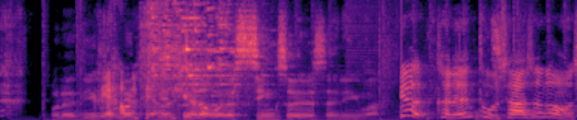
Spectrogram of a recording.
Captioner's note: chit chat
